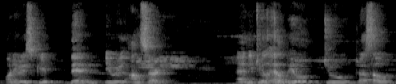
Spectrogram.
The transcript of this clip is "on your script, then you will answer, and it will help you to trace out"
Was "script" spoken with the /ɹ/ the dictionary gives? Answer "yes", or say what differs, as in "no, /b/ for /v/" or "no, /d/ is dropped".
no, /ɹ/ is dropped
